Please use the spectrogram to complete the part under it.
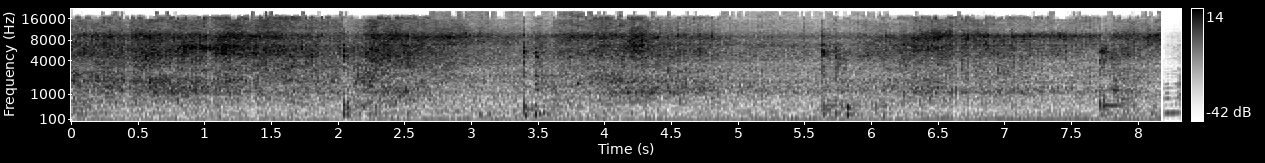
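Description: Panch phoron and chili powder frying in hot oil, a steady loud sizzle with a few light stirring clinks, heard alone with no talk.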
